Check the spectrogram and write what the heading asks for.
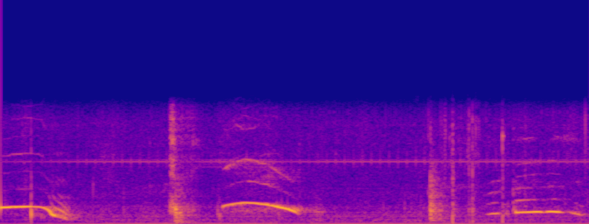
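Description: A small child makes short hummed "mm" sounds that rise and fall in pitch, while children's scissors snip cardboard with a few sharp clicks, one about a third of the way in and a quick cluster late on.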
